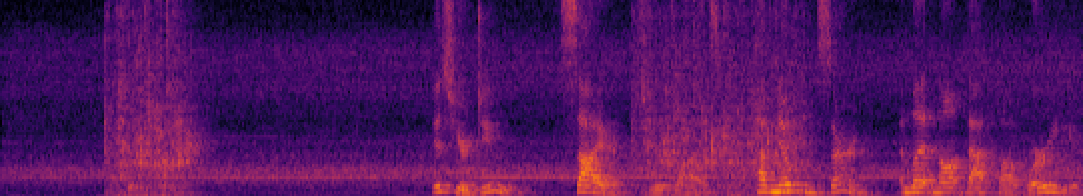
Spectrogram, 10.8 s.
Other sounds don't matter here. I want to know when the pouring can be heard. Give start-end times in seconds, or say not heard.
1.0-1.9, 6.2-8.2.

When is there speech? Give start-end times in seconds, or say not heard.
4.3-10.7.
